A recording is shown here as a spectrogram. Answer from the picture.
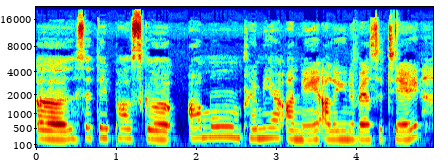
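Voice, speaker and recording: A woman with a strong English accent speaks at a fairly high pitch. She talks very slowly in a flat monotone. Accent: non-native French, strong English. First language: English (speaking French). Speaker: beauty vlogger. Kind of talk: makeup tutorial. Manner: halting, many hesitations.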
